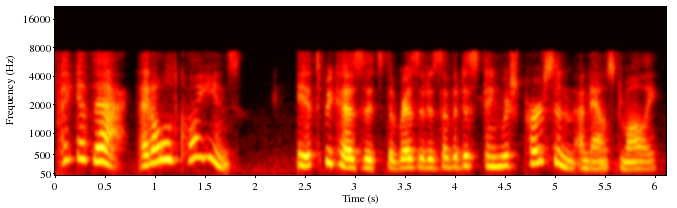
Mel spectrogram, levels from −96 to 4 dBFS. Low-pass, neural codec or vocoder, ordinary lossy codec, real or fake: 7.2 kHz; codec, 16 kHz in and 24 kHz out, 0.6 kbps, FocalCodec, streaming, 4096 codes; AAC, 48 kbps; fake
